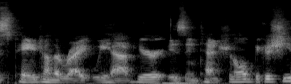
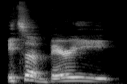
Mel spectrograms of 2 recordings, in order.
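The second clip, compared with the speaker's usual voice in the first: ordinary talk, nothing marked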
